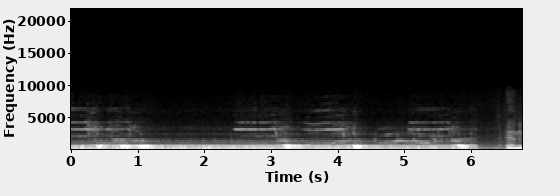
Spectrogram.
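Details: Southern resident killer whales of J-pod, off Victoria, southern Vancouver Island, British Columbia, give stereotyped calls in their pod's distinctive dialect: repeated flat tones ending in a descending glide.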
